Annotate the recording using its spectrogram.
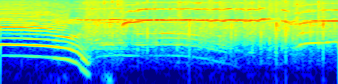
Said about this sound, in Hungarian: Adjunk az Úrnak egy nagy tapsot!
